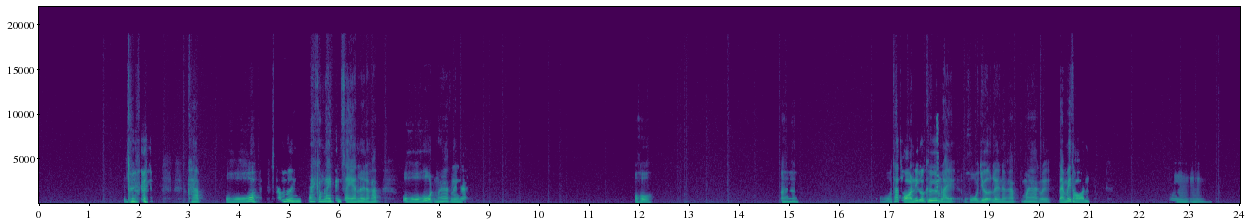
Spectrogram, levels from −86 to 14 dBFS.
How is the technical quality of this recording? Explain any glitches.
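One glitch in this speech recording, from 17.93 to 17.98 s: damaged data in a compressed stream. Corrupted bytes there make the decoder misread the frames, lose sync and hunt for the next valid frame header, so the speech gives way to a brief chirp, squawk, click or short hole lasting about 40 ms.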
